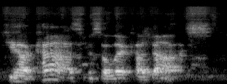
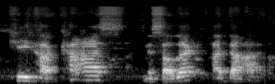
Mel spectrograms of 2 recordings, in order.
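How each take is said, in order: First: It is said in Ashkenazi Hebrew pronunciation. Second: It is said in Modern Hebrew pronunciation. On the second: "which I will quote in modern Hebrew"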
